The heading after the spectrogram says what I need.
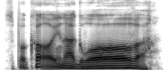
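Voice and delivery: slow, drawn-out sour remark; sour reassurance. A narrator's reading. Detective reassures with a sour smile, drawling sourly. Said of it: "uśmiechnął się kwaśno".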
